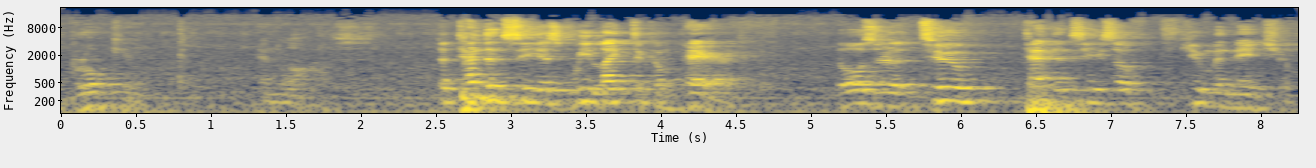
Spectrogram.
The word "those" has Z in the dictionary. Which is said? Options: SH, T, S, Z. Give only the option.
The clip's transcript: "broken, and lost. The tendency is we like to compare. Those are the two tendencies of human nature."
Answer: Z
